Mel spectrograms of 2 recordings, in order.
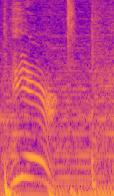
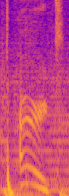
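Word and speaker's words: Peart: Neil Pier's last name is pronounced P E R T like the word pure with a T at the end, not like the shampoo P.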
